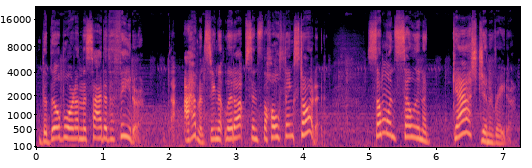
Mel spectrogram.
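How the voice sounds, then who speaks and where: Skeptical, animated friend. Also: female voice, high-pitched, a little fast, soft background music. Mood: skeptical, impatient. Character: Credence, skeptical, sardonic friend on a stakeout. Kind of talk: audio drama dialogue.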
